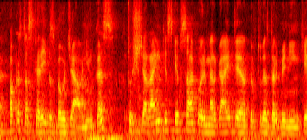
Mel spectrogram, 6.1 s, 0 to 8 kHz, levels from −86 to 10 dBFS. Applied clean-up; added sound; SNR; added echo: none; none; none; none.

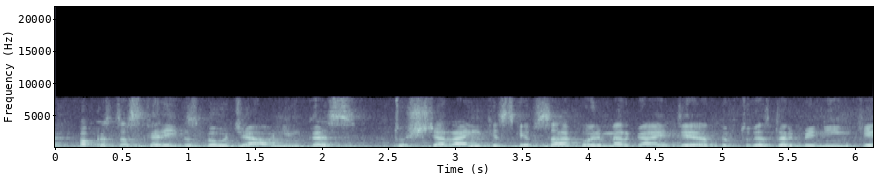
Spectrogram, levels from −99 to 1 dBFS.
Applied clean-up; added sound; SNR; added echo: none; Train; 10 dB; none.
